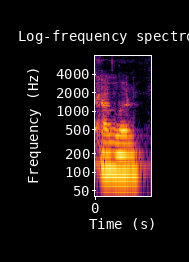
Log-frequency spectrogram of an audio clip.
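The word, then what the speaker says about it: K'un-Lun: Kunlun? – Kunlun. – Okay. It's Kunlun.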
